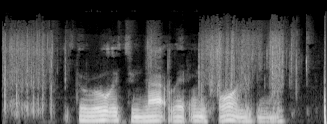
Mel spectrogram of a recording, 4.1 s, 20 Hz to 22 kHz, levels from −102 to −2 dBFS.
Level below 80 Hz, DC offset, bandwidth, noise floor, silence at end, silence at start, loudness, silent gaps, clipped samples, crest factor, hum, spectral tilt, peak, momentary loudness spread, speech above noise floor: -44 dBFS; under 0.1%; 11.5 kHz; -40 dBFS; 0 s; 0.05 s; -20 LUFS; none; under 0.1%; 18 dB; none; -7 dB/octave; -2 dBFS; 18 LU; 21 dB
